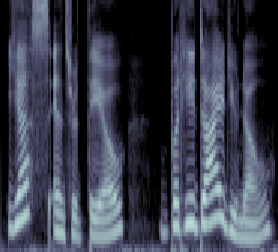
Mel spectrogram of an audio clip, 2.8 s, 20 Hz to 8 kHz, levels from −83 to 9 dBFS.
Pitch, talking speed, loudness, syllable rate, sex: 210 Hz, 170 wpm, -18 LUFS, 4.4 syllables/s, female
